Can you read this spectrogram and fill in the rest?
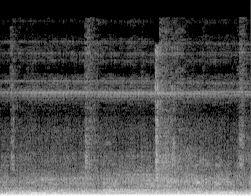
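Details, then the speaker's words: PA amplifier and mixer fed by a laptop that is plugged into its charger: a loud, steady, unchanging low hum from a mains ground loop; the fix is to charge the laptop fully and unplug the charger while playing. "இதுக்கு காரணம் என்னென்னா, எந்த ஒரு லேப்டாப்பும் நம்ம இந்த public address ஆம்பிளிஃபையரில் மிக்சரில் use பண்ணும்போது charge போட்டிருந்தோம்னா அந்த sound வரும், ஹம்மிங் சவுண்டு வரும்."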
